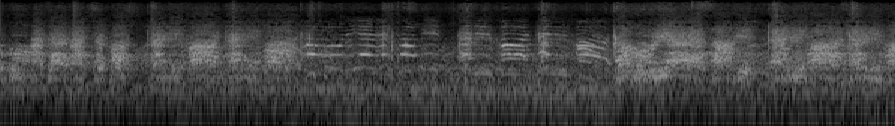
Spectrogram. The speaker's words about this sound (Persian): مردمی که در گذرگاه ها علیه دیکتاتوری شعار می دهند و حکومت را به کشتار کودکان متهم می کنند.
